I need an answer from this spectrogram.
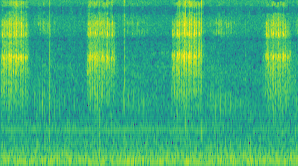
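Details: Snoring cat: four soft, hissy breath sounds with a faint whistle, spaced a little over a second apart, sit on top of a deep, constant rumbling hum.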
